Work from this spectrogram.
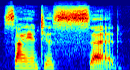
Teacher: so you can just extend that s sound and drop the T if you want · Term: rule of three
